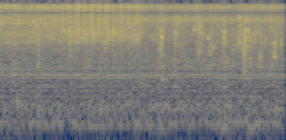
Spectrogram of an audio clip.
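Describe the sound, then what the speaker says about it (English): Running water pours steadily from a tap as hands are washed at a truck camping stop, a continuous close splashing hiss with no pauses. "I'm gonna wash my hands."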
